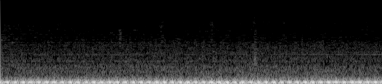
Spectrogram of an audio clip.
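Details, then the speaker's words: Steady, even low engine drone while driving with smooth regular pulse, no knocks or misses; running pretty good, has oil pressure and temperature. "She's running pretty good."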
